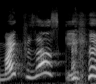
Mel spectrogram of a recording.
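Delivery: high, loud imitation of a small child; mock toddler shout, high and loud; child's voice. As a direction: squeal the name like a little kid. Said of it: "the little child keeps going".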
